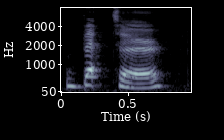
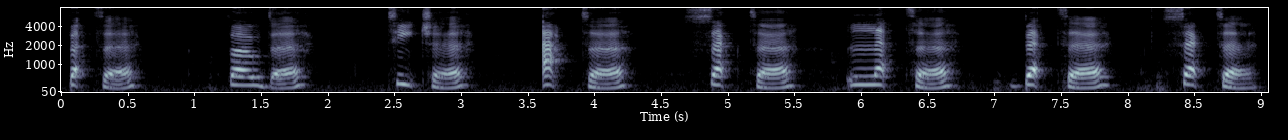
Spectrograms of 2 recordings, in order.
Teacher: The British will pronounce words that end with ER, the schwa sound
